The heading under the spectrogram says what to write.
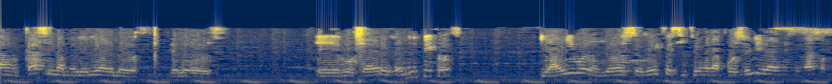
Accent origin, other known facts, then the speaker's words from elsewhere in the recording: Ecuador; yo soy ecuatoriano, estoy en mi país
